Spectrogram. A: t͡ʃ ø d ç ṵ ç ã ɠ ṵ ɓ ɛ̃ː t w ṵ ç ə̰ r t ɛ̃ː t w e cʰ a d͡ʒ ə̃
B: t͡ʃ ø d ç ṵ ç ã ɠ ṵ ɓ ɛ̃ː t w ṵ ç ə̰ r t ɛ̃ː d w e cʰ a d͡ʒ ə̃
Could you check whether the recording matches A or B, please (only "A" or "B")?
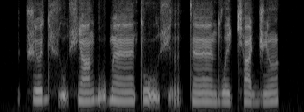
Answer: B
